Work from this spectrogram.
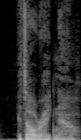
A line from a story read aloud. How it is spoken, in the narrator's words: he said gently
